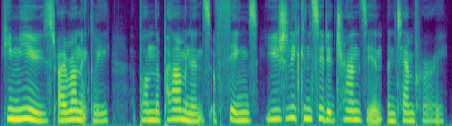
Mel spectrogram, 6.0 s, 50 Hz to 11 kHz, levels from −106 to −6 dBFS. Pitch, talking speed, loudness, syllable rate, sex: 220 Hz, 130 wpm, -17 LUFS, 5.6 syllables/s, female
